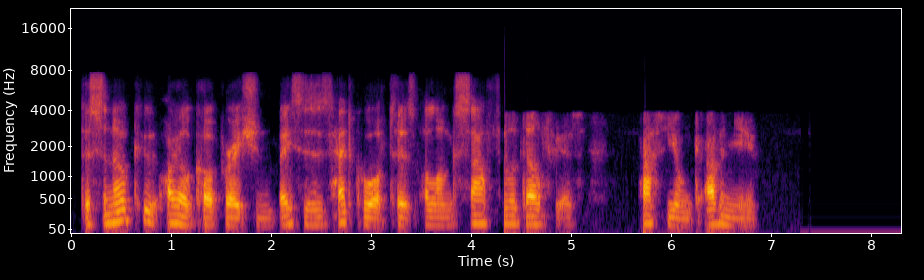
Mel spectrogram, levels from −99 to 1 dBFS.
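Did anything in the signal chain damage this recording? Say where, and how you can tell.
Yes. At the network stage, a handover gap from 4.28 to 4.34 s drops 60 ms of speech frames during the cell switch, so the sound cuts out abruptly and that portion is lost.

At the codec stage, a fallback to narrowband from 4.34 s to the end removes everything above 4 kHz. The speech turns duller and rougher, which fits a switch from HD Voice to a GSM full-rate codec.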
